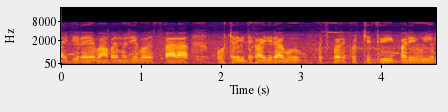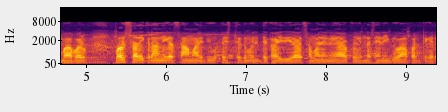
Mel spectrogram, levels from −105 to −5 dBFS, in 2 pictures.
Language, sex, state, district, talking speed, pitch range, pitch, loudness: Hindi, male, Chhattisgarh, Bilaspur, 300 wpm, 120-125 Hz, 120 Hz, -21 LUFS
